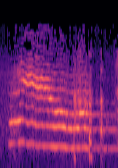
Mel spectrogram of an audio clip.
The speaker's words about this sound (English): Oh, no, no. It's the cat. She's back.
